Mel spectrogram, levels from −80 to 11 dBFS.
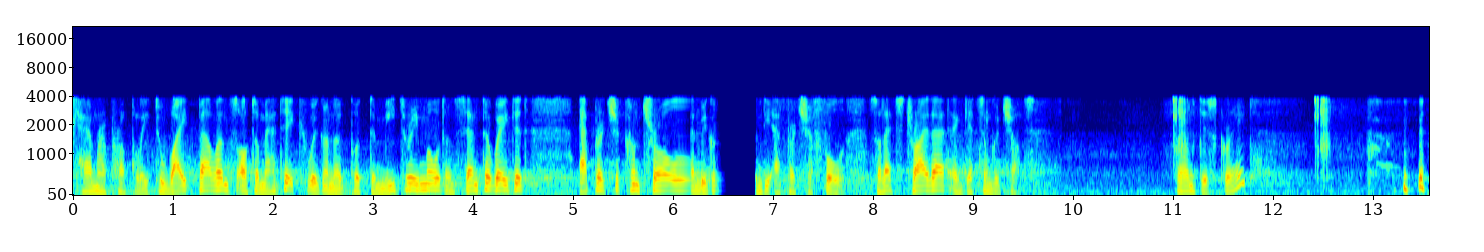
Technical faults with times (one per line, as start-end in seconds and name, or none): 6.06-6.20 burst of packet loss
6.26-6.30 short concealed packet loss
6.42-6.85 long network dropout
